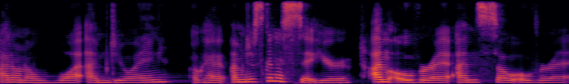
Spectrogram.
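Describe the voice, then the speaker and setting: With a bored, tired tone, a woman speaks at a fairly high pitch. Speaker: gaming YouTuber. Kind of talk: casual gameplay commentary. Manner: sounds tired; bored-sounding.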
